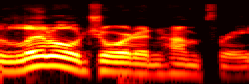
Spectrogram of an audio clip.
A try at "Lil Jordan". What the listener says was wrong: Lil Jordan. Lil. It's just Lil. So you don't say little. You say like little, but it's just Lil Jordan.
